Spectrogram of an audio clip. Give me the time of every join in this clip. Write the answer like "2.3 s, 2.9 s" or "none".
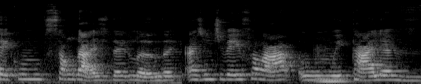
1.8 s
